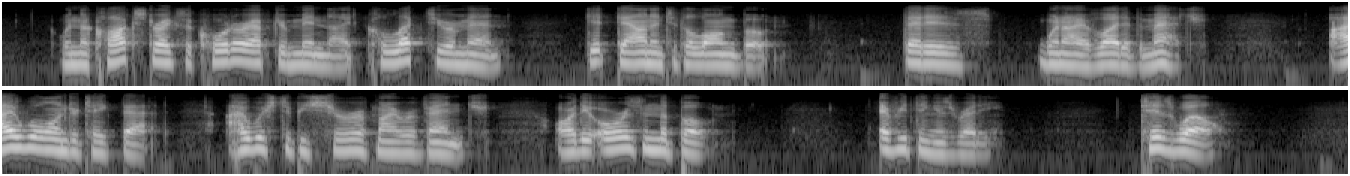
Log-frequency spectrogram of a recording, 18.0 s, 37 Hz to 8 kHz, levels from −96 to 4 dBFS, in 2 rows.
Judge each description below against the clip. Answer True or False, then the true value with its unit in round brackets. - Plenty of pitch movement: False (3.4 semitones)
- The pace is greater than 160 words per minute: False (155 wpm)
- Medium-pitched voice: True (160 Hz)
